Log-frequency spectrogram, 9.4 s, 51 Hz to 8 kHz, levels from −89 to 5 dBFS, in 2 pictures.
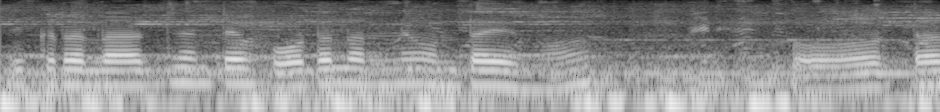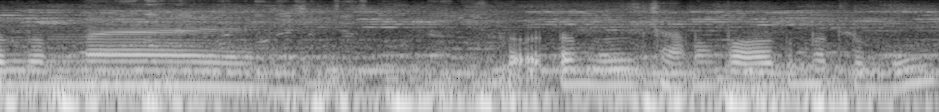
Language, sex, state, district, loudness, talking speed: Telugu, female, Andhra Pradesh, Sri Satya Sai, -16 LUFS, 65 wpm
